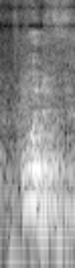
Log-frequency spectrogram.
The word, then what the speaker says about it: would've: Would've is one example. Now, could you pronounce that for me again? This way? Would've. What does that sound like? Forget about again. It sounds like the word of.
